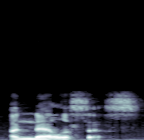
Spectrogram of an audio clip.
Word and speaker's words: analysis: Analysis has 4 syllables. A-nal-I-sis. Analysis. Now, where do you think the stress goes for this word? The stress goes on the second syllable, nail. So this syllable will be a little bit higher in volume.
